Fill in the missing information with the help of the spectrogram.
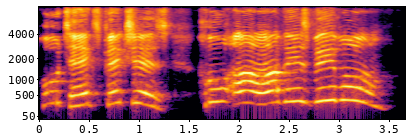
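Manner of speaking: high, slow, drawn-out indignant cry; mock outrage. Host exclaiming at people who take pictures, mock outrage. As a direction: stretch each word in loud disbelief.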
